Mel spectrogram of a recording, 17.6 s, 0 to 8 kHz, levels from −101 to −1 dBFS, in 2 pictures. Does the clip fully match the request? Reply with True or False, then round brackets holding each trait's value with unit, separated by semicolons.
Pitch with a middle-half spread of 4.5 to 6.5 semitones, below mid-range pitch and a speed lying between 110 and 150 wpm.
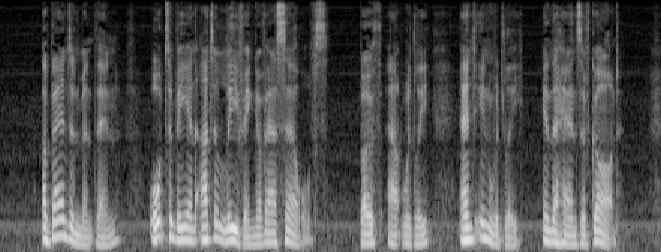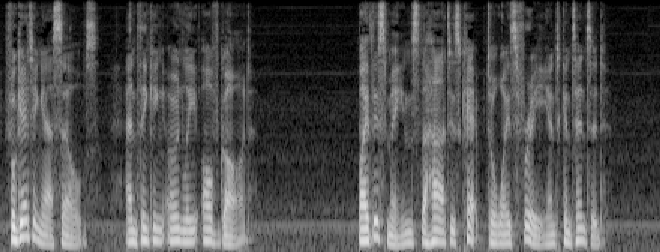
True (5.5 semitones; 125 Hz; 135 wpm)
